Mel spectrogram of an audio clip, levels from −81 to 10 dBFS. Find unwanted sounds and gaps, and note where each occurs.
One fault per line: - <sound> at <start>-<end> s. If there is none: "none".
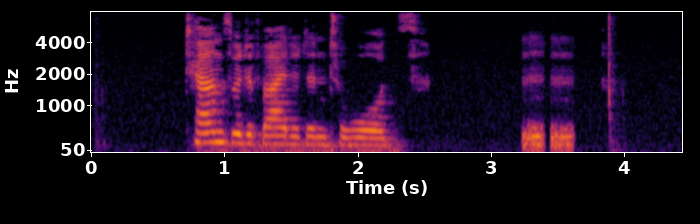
- laugh at 3.2-3.6 s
